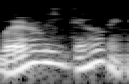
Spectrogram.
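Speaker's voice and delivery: rather dapper, small little voice. A player voices their character waking up, in a dapper little voice. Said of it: "says in a rather dapper little voice".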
